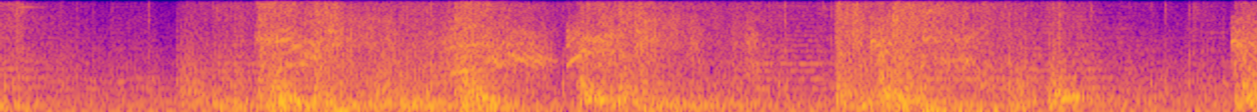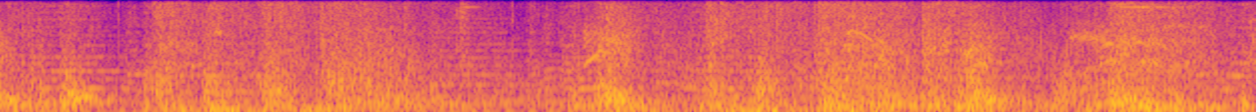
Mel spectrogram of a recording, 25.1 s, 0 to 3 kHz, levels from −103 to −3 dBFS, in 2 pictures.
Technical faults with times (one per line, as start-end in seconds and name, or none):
0.00-25.14 aliasing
